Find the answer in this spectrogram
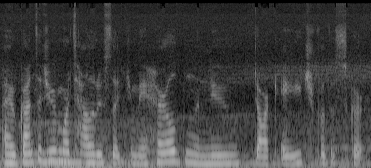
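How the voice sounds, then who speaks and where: A woman's voice: mid-range voice, steady tone, brisk, close to an everyday voice. Woman reading as a solemn commanding undead king. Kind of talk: reading game quest dialogue aloud. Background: game music.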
